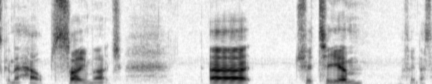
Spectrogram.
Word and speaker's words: tritium: 700,000 units that's going to help so much tritium that's how you say it is for my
